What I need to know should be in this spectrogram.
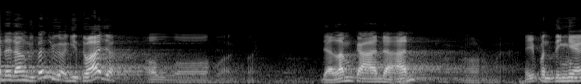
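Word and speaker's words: الله أكبر: Yang poin D, dengan pengucapan huruf dan panjang pendek yang benar. Nah ini. Yang benar kayak gini saya contohin. Allahu Akbar. Saya ulang. Allahu Akbar.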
